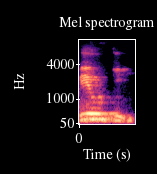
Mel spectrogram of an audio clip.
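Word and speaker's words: but: বিউটি, এটা উচ্চারণ করবে বিউট, বাট বলবে না, বিউট, উচ্চারণটা হবে বিউট, বিউট, ঠিক আছে।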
